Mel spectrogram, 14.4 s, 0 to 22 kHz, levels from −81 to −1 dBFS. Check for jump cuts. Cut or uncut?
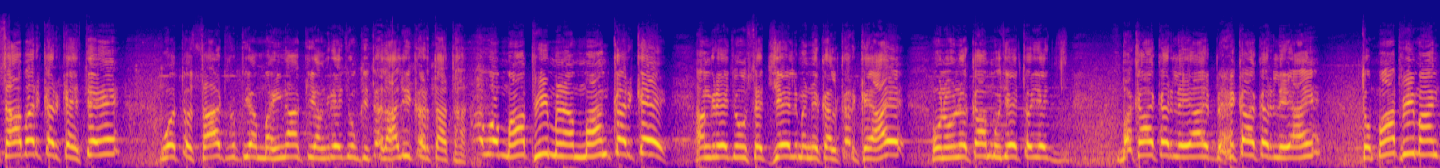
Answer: cut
